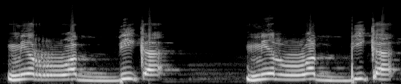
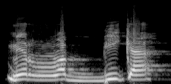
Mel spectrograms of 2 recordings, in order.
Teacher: मिर रब्बिका, मिर रब्बिका, यहाँ पर देखिए मिर रब्बिका किस तरीके से लिखा हुआ है। यहाँ पर नून साकिन है और उसके बाद में रा है, लेकिन हमने नून को नहीं पढ़ा है। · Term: इदगाम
